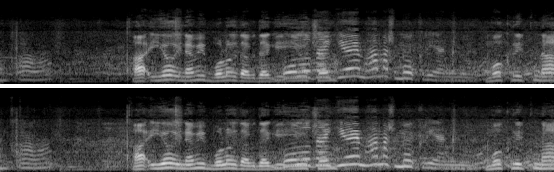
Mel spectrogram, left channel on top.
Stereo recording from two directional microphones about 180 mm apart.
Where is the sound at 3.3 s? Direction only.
70° left (ahead or behind).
